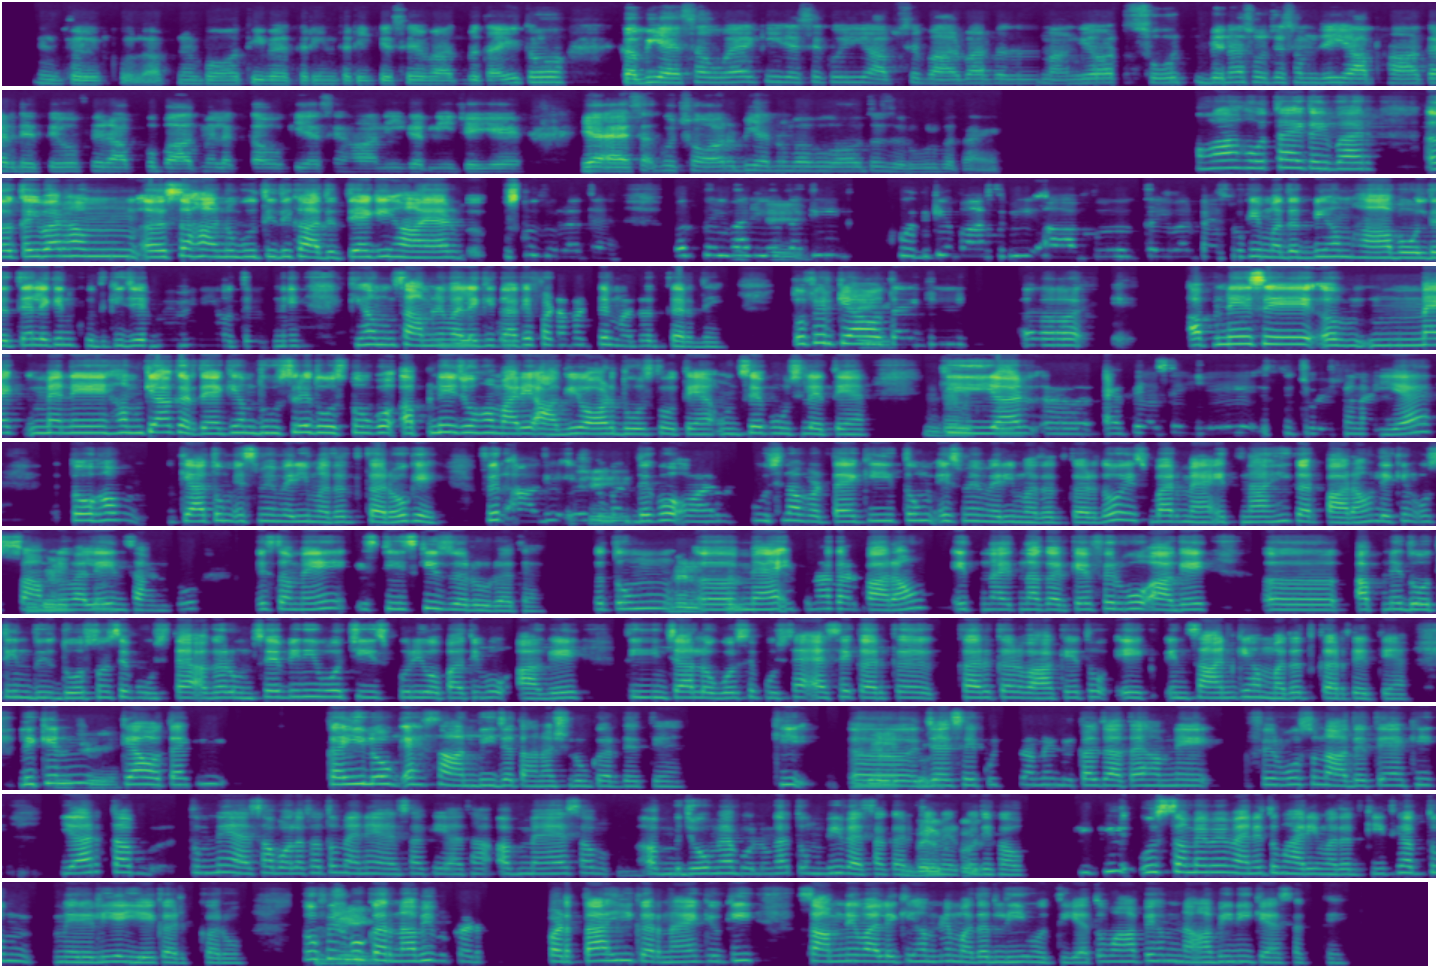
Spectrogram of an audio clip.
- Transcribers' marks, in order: horn; tapping; in English: "सिचुएशन"; other background noise
- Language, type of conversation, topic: Hindi, podcast, जब आपसे बार-बार मदद मांगी जाए, तो आप सीमाएँ कैसे तय करते हैं?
